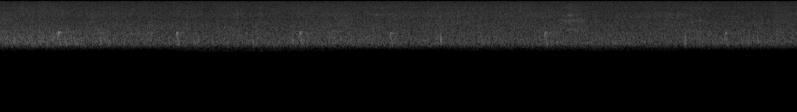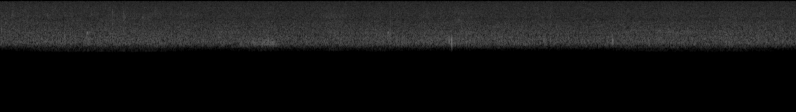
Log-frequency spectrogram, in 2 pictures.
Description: viiksitimalin aanta

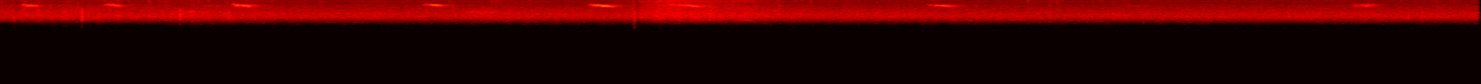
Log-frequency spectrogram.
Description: punakylkirastaslintujen aania; huom viimeinen aani onko se keltanokkarastaslintu

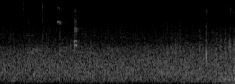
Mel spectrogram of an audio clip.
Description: tuollainen punatulkun ääni

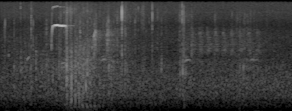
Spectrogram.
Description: mikä laji olisiko kuusitiainen

